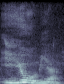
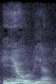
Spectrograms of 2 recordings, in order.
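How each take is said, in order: Both takes have the same delivery.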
